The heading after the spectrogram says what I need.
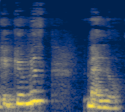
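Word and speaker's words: Cucumis melo: तो कुकुमिस मेलो, ठीक है, बट इसका जो प्रोनाउंसिएशन है, the correct pronunciation is that the क्यूक्यूमिस मेलो। ओके, बट अगर आपको याद करना है then you कैन say that is द कुकुमिस मेलो।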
